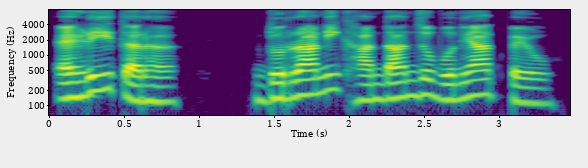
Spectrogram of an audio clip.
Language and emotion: Sindhi, neutral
